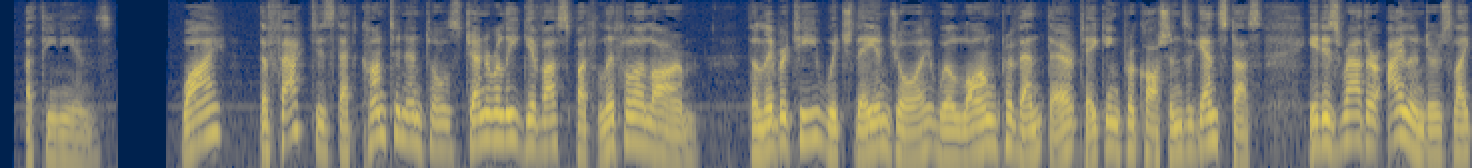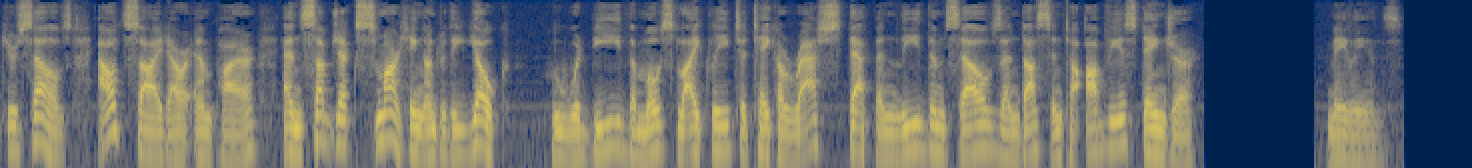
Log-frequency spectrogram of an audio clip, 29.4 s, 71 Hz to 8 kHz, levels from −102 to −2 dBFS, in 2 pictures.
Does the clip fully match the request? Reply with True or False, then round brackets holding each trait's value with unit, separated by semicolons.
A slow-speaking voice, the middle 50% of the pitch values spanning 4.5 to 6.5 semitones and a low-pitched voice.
True (125 wpm; 5.2 semitones; 115 Hz)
